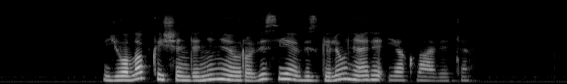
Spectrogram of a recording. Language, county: Lithuanian, Vilnius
